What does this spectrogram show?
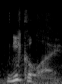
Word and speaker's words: Nikolai: it's Eastern European so the people who know the pronunciation always call me Nikolai which is how it's actually pronounced so when people call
